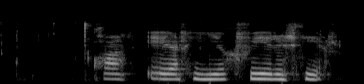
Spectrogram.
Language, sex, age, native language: Icelandic, female, 9, Icelandic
